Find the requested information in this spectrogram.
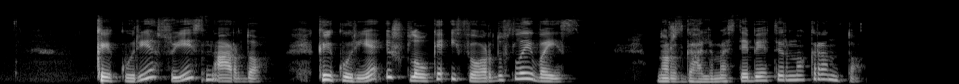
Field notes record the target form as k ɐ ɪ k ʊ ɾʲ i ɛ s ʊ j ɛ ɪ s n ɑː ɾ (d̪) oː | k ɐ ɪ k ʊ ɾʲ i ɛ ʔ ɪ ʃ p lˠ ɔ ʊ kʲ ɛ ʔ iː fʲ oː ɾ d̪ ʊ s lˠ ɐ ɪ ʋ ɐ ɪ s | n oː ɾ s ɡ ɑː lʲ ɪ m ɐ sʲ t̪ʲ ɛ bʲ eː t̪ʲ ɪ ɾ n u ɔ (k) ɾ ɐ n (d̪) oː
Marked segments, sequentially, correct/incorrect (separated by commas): correct, correct, incorrect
